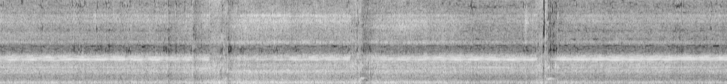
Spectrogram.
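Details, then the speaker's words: Airborne ultrasound recording of a disc steam trap: a constant turbulent rushing hiss broken by sharp opening and closing bursts every two seconds or so. The trap still moves condensate but cycles too often and is losing efficiency. "so we can see very clearly lots more turbulent flows so we can see more the opening and closing more and more each time so this is telling me that the trap is working it's now losing its efficiency"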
